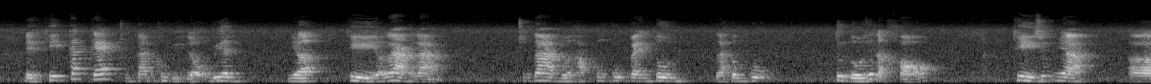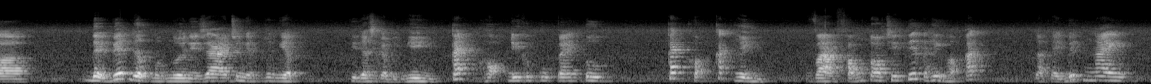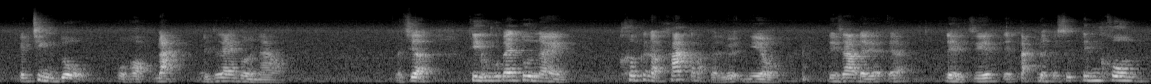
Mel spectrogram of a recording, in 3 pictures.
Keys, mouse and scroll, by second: 32.2 ctrl+click, 32.7 click.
